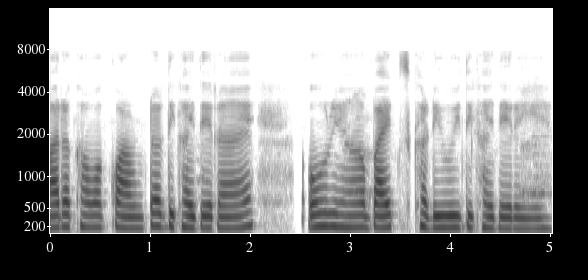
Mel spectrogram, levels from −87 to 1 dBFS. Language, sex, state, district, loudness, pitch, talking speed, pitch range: Hindi, female, Uttar Pradesh, Etah, -27 LUFS, 190 Hz, 205 wpm, 180-195 Hz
